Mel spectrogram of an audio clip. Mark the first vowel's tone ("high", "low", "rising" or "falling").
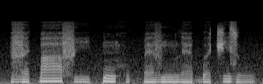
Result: rising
